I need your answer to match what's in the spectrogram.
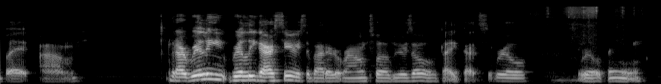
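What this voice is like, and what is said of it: Strong cornbread fed accent. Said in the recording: “I always had this accent. People used to say, you know, the accent was too much ... my cornbread fed accent”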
